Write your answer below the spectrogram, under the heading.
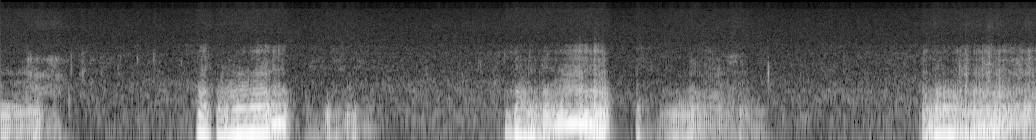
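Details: Labrador Retriever asleep and snoring, with low grumbling snores every few seconds, some short and some drawn out, separated by quiet pauses.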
